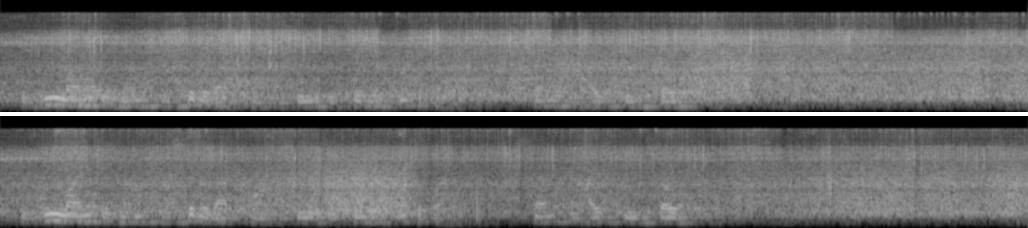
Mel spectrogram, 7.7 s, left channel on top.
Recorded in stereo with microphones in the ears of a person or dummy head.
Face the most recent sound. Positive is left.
turn(degrees=-75)  # may be behind; listen again after turning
